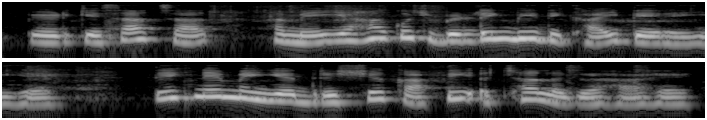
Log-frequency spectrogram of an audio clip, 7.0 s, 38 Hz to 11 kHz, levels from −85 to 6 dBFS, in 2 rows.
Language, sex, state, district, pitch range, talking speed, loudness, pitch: Hindi, female, Uttar Pradesh, Muzaffarnagar, 175-260 Hz, 180 wpm, -28 LUFS, 205 Hz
